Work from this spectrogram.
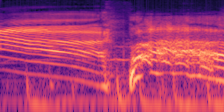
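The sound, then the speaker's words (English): A voice imitates a primal scream while talking about a gym, letting out a long, loud, drawn-out 'ah' that sinks in pitch, then breaks into a second shorter cry. “Sometimes we do kind of like primal scream therapy in the gym, being like, ah,”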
